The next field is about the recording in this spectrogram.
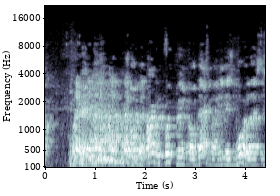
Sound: laugh

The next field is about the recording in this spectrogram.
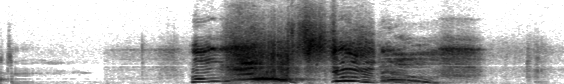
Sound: violent Sneeze

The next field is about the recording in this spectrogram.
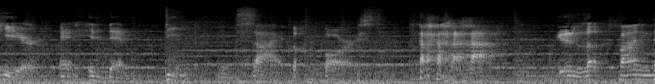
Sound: evil laugh

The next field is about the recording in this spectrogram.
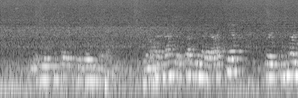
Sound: speaking in a foreign language

